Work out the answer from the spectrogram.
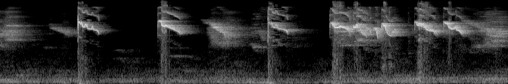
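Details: Oriental white-eye (pleci) song played to stimulate another pleci to sing: short high thin twittering bursts, each opening with a sharp click, repeated roughly every second, then a denser run of chirps near the end.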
